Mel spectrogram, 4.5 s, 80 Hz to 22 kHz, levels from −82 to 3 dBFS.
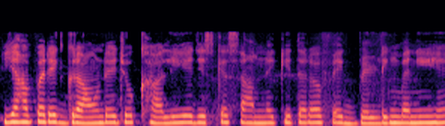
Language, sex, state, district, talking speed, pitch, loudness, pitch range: Hindi, female, Punjab, Kapurthala, 215 wpm, 200 Hz, -16 LUFS, 195-210 Hz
